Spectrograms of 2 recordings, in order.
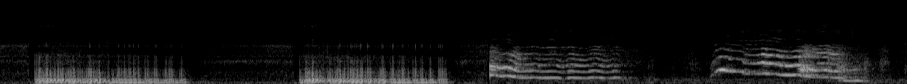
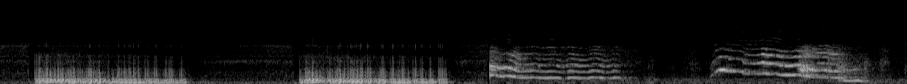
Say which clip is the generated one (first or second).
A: second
